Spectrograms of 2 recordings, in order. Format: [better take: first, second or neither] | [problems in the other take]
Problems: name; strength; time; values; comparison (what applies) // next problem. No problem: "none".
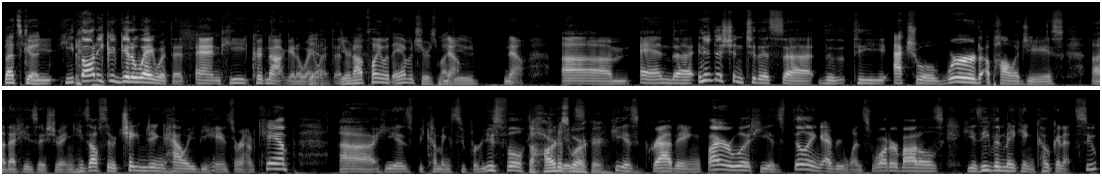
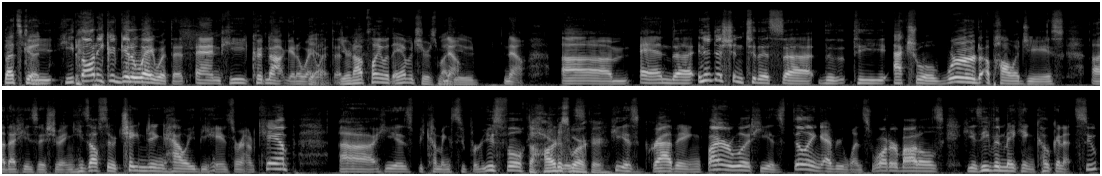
first | distortion; slight; 10 dB below the speech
